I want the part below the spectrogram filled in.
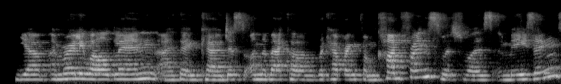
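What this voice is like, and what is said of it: Non-London accent. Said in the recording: “as you'll appreciate from the accent, ... may not be a true Londoner ... figure out where the accent is from”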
